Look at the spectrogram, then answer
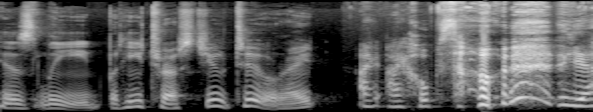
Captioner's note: laughs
